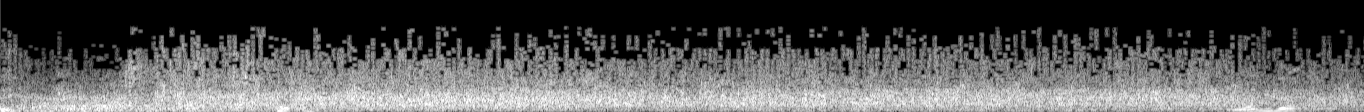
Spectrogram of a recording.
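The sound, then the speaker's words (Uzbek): An audience applauds. The clapping is thick and sustained at an even level throughout, with no break. “Qarsaklarga e'tibor bering. Shavkat Mirziyoyev Ibn Sinoning boshini kesib, Ulug'bekning tanasiga o'rnatib qo'ygani uchun yangrayotgan qarsaklarga e'tibor bering.”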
